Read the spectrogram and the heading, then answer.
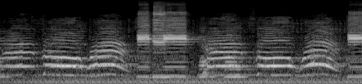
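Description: Several car horns from a protest caravan of cars honking through a city blast long and overlapping, one after another, loud amid busy street noise, with a brief hissing burst between honks.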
